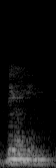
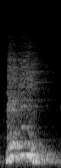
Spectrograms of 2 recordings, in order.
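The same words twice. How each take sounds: First: Low, soft, ominous order; low stern. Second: High, bright, inviting call; eager call. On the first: Teacher demoing a low, soft, stern "Ven aquí". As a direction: say it low and quiet, like a threat. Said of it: "Hay diferencia o no". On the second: Teacher demoing a high, inviting "Ven aquí". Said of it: "hay o no hay diferencia". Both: Shown as a demonstration.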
